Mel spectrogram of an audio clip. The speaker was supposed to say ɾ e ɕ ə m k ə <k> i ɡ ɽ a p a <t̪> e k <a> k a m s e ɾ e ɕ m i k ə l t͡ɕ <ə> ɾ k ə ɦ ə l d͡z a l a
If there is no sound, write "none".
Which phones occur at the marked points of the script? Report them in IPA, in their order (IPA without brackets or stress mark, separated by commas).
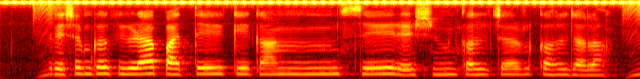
k, t̪, e, ə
